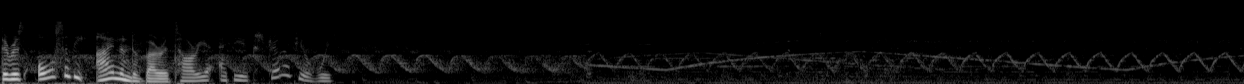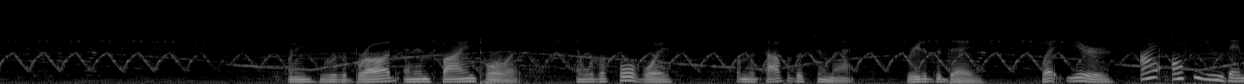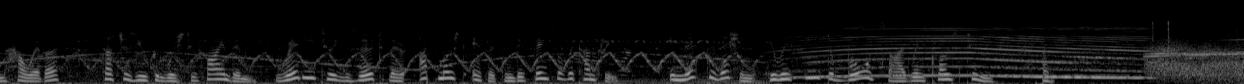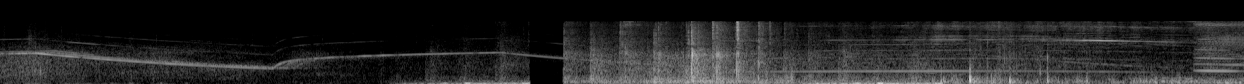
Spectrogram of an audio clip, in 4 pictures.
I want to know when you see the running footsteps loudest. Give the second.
47 s.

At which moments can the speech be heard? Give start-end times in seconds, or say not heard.
0.0-3.4, 15.3-35.5.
